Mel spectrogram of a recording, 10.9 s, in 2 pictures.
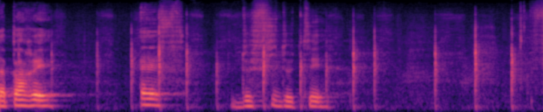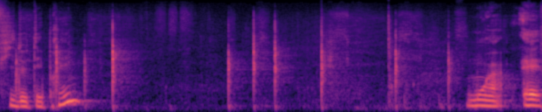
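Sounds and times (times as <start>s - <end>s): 
speech: 0.0s - 0.7s, 1.4s - 3.4s, 5.5s - 6.4s, 10.1s - 10.8s
writing out the terms of an equation during a lecture: 0.3s - 10.2s.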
